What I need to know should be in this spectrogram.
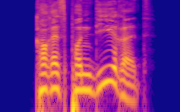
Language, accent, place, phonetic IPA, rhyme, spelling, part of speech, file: German, Germany, Berlin, [kɔʁɛspɔnˈdiːʁət], -iːʁət, korrespondieret, verb, De-korrespondieret.ogg
- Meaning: second-person plural subjunctive I of korrespondieren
